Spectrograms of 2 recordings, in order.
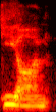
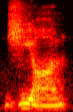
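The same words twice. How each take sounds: First: The word begins with a hard G sound. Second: The word begins with a soft G sound.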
